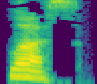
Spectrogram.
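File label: "LUS", British English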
